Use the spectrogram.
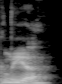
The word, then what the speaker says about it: Lea: the Googles but uh so Clark Leah I'm assuming is the pronounce pronunciation pronunciation the his last name is spelled l e a so Clark Lea he is the head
